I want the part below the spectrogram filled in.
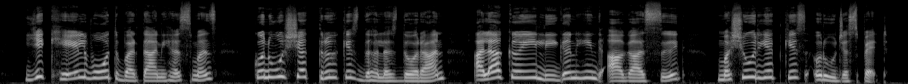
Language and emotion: Kashmiri, neutral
